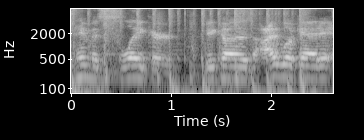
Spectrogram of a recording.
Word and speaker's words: Sla'ker: I'm gonna call him Sla'ker because it rhymes with Faker, and Faker is one of my favorites, so that's what I'm gonna call him.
